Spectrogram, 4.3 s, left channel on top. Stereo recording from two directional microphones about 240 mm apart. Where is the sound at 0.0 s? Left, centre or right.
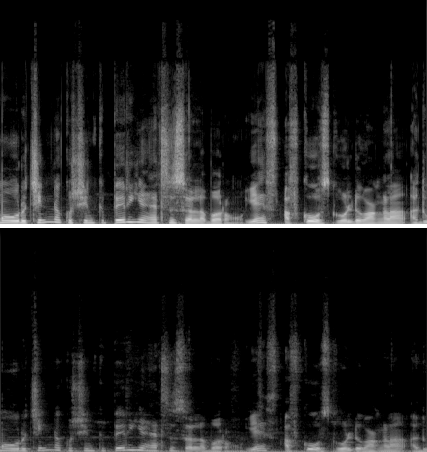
Left.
